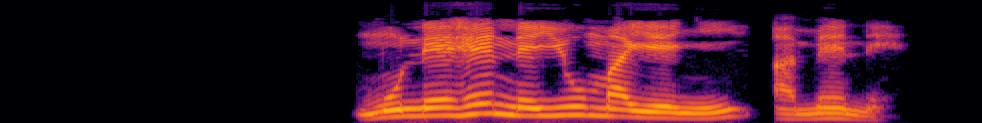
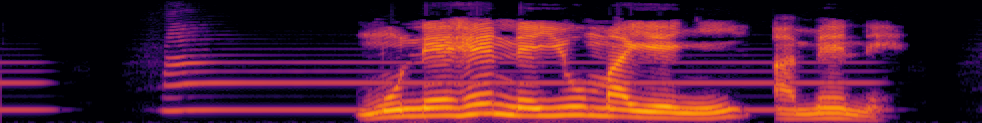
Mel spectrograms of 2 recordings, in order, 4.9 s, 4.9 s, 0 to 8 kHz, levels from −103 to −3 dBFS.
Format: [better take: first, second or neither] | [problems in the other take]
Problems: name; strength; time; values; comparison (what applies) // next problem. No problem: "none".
first | background sound (Wind instrument, woodwind instrument); 20 dB below the speech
